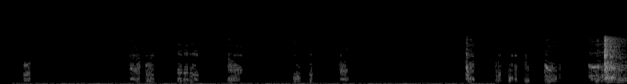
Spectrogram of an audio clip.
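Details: A Basenji caught after an escape gives short, grunting yelps and yodel-like cries, scattered unevenly and ending in a louder wail.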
